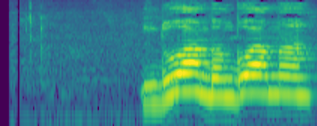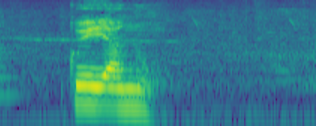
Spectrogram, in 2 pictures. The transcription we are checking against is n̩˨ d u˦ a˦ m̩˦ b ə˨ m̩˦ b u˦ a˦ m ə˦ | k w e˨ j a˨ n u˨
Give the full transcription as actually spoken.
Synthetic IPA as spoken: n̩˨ d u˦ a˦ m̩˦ b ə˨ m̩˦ b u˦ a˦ m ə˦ | k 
